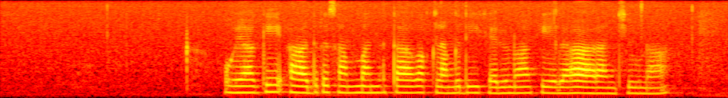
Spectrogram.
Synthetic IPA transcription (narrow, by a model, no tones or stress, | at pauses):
ojaːɡeʔaːd̪ɾəsamband̪ʱət̪aːʋaklaŋɡəd̪iːkɛɾunaːkijəlaaːɾaɲt͡ʃiunaː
